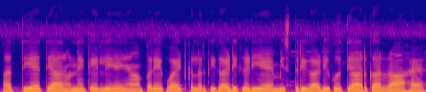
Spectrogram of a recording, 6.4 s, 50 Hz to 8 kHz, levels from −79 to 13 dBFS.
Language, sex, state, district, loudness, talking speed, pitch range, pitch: Hindi, female, Rajasthan, Bikaner, -12 LUFS, 205 wpm, 190-200 Hz, 195 Hz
